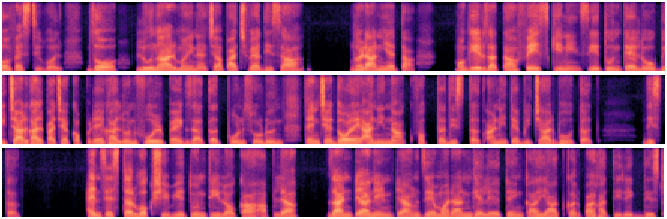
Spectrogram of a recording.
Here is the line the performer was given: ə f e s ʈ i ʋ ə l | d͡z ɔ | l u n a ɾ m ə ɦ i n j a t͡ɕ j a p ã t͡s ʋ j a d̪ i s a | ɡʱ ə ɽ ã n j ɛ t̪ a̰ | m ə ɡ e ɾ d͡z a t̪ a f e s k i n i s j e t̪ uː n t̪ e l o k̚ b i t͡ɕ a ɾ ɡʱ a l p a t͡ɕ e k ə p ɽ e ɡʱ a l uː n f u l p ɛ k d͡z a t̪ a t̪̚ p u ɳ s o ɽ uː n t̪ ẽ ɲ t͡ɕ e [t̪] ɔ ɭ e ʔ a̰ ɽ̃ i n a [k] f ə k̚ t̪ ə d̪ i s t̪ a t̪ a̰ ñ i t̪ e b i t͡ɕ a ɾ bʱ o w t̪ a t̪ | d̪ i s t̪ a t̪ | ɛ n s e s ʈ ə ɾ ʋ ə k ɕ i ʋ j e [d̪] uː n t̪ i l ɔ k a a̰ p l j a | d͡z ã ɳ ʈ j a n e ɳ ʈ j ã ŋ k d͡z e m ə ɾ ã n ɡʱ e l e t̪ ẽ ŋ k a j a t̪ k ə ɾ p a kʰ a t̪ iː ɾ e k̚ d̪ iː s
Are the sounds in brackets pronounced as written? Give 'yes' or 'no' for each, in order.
no, yes, no

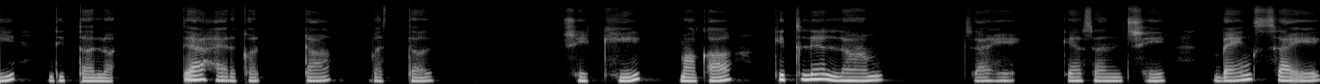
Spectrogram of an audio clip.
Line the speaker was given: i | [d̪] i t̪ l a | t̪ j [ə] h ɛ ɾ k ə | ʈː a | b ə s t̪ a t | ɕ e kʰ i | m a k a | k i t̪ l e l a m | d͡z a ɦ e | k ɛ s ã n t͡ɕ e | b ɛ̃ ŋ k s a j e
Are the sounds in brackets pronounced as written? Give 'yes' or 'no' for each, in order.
yes, no

